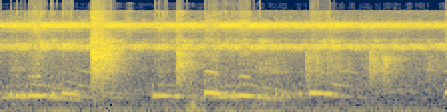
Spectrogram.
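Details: Morning cooing of a white Barbary dove with red eyes, brief low purring notes spaced by pauses, with sharp clicks and a steady high-pitched insect whine in the background.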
